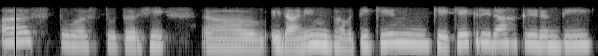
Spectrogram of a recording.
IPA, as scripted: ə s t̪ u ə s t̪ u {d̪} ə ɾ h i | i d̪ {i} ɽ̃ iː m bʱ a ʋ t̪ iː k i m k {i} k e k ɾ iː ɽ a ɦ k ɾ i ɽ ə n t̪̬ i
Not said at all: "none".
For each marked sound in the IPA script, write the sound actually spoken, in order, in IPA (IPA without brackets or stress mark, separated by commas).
t̪, a, e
